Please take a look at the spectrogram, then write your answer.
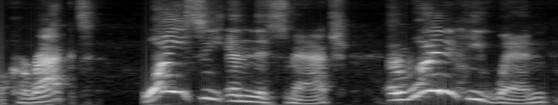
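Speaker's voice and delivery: usual speaking voice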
